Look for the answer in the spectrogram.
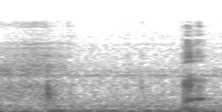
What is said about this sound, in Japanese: すいません。ゲップしちゃった。下品。すいません。すいませんね。はい、ちょっと、あの、み、あのー三ツ矢サイダーで我慢できなかったですね。ごめんなさい。収録中に炭酸良くないね。もうゲ、ゲップ出ちゃうよ、これ、やばいやばい。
